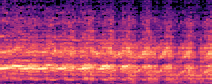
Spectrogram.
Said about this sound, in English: And the non-motorised vehicle? Well, it was a horse, of course.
